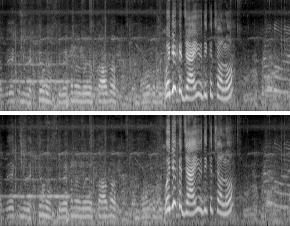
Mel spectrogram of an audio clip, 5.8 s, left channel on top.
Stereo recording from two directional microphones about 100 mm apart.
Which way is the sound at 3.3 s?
30° right (ahead or behind).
